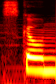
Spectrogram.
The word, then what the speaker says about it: scone: as a proper Brit I say scone like gone not scone like Stone oh what a delightful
